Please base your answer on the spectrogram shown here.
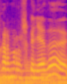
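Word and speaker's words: Carme Ruscalleda: I'm not the best name pronouncer, guys. Hola, sóc Carme Rascalleda, cap de cuina del restaurant Sant Pau, a Sant Pol de Mar.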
